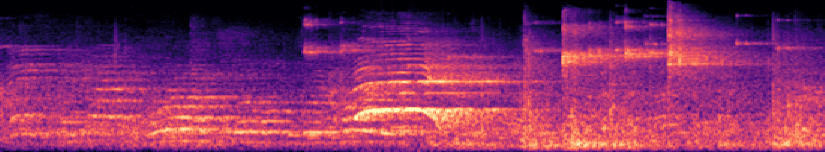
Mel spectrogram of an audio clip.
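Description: A crowd of spectators murmurs and calls out.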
